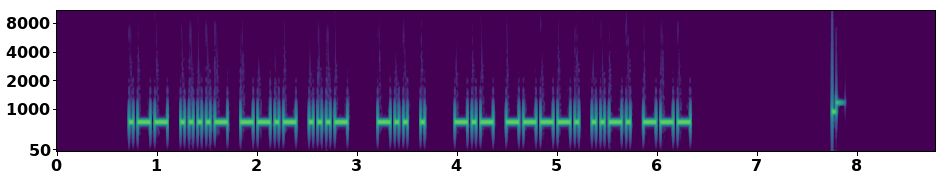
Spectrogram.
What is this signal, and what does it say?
Morse code, heard as a keyed tone, about 28 wpm, 700 Hz. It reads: W4QV DE K9FO
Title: USA Callsign DE Callsign - 4 Characters - 28wpm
